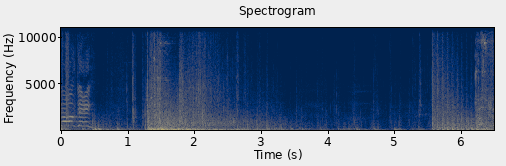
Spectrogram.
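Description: Call of Duty: Modern Warfare II gunfire comes in rapid automatic bursts and sharp shots, loud at the start and again near the end, with in-game radio voices talking between the volleys.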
